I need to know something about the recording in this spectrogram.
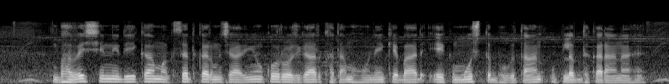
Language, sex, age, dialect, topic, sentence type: Hindi, male, 18-24, Kanauji Braj Bhasha, banking, statement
